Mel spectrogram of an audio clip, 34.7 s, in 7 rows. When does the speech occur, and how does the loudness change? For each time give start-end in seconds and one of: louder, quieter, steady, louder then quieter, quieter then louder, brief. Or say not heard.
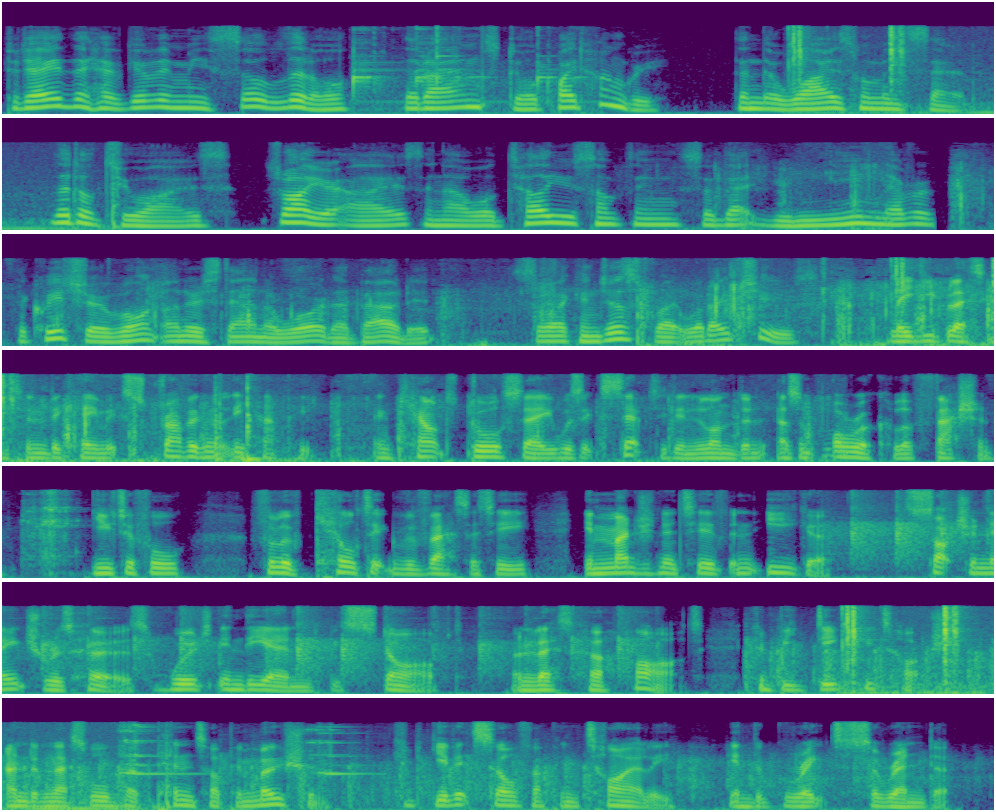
0.0-34.5 steady.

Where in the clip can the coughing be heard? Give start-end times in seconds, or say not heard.
not heard.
